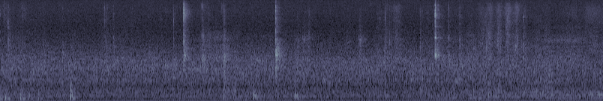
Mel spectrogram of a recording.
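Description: Light, irregular clicks and ticks of a plastic hook working rubber bands over the pegs of a plastic rainbow loom, a few of them sharper, over a steady faint hiss.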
